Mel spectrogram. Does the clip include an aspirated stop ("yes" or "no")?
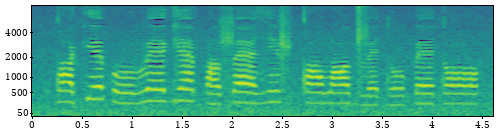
no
